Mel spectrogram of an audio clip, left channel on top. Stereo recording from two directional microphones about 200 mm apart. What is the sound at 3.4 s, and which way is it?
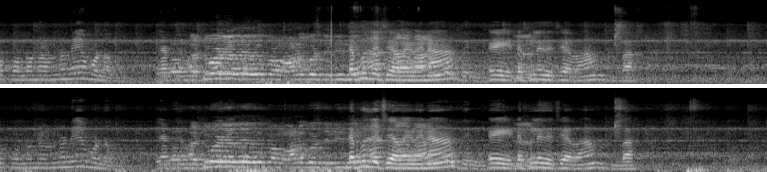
A woman's voice, 45° right (ahead or behind).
